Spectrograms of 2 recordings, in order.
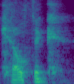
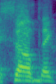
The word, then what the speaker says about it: Celtic: when we go there please pronounce it Celtic don't say Celtic sayel Celtic is a basketball team and only a basketball team yeah I want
